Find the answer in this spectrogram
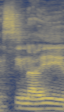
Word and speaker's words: Zinay: The first name is Zinay, like Mount Sinai, but it's spelled different.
